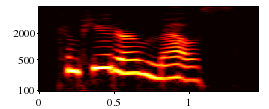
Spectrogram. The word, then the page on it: computer mouse: British English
